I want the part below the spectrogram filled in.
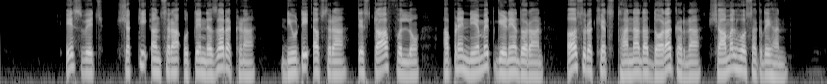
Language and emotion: Punjabi, neutral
